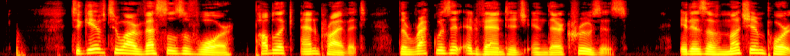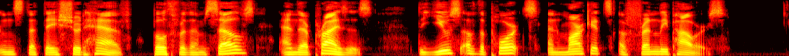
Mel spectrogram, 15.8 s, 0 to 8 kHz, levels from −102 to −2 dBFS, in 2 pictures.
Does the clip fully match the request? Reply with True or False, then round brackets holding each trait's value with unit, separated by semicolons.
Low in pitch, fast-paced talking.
False (125 Hz; 155 wpm)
